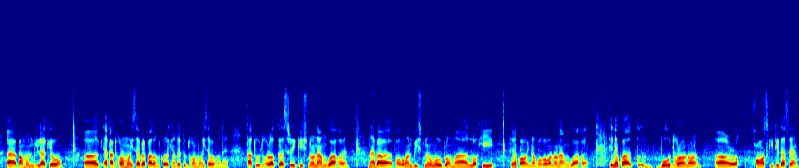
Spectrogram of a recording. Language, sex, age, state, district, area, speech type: Assamese, male, 30-45, Assam, Sonitpur, urban, spontaneous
